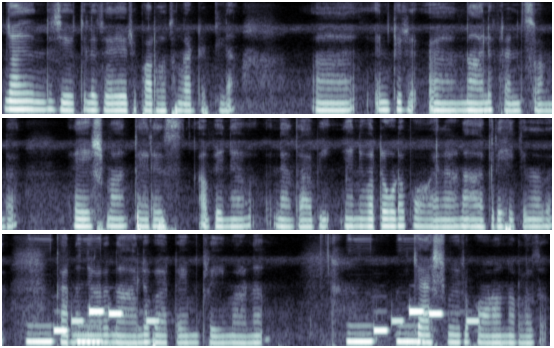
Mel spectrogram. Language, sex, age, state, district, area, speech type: Malayalam, female, 18-30, Kerala, Alappuzha, rural, spontaneous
